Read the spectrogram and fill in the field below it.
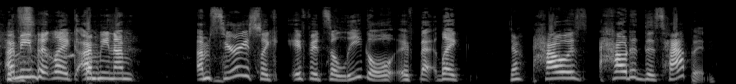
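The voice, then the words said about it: Loud, raised, impassioned voice. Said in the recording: “If I'm yelling, I'm sorry ... a little bit”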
